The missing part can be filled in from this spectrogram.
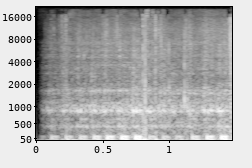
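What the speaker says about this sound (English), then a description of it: "It's a pleasant ride on a motorbike to go here" A motorcycle engine runs steadily during a ride to Libmanan Beach in the Philippines, with a rapid low throbbing pulse close by and moderately loud, alone without talk.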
